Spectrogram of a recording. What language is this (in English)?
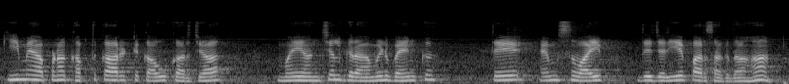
Punjabi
